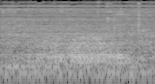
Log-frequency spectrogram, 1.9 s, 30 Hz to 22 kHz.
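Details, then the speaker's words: 82k-mile Chevrolet Lumina whose running problem was simply being out of gas, refuelled: quiet, low, steady idle with no misses, knocks or hunting. "You can hear it's still sitting there idling,"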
